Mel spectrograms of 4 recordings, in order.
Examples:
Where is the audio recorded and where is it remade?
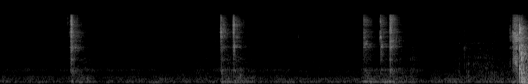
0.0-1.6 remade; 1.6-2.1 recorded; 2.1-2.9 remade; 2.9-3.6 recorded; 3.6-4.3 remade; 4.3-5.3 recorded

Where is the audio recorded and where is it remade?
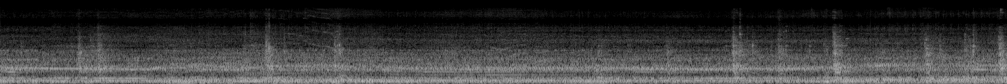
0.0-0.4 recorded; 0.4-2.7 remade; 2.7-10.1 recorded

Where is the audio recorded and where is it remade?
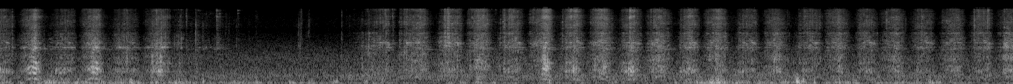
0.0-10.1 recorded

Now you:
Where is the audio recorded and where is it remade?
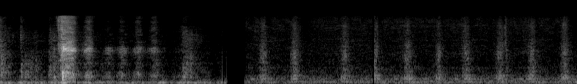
0.0-0.7 recorded; 0.7-2.7 remade; 2.7-5.8 recorded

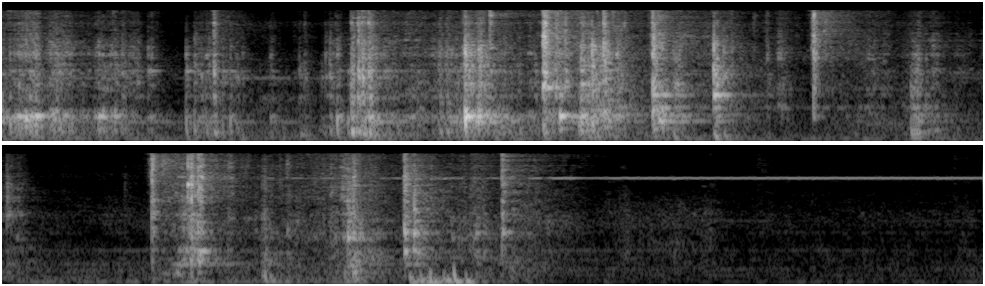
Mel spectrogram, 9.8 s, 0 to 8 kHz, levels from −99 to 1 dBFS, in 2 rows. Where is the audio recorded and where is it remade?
0.0-6.2 remade; 6.2-6.8 recorded; 6.8-9.8 remade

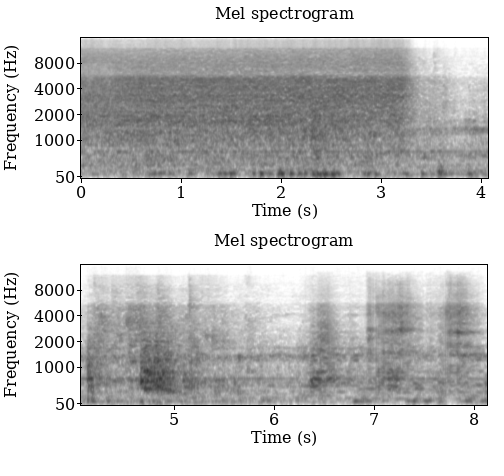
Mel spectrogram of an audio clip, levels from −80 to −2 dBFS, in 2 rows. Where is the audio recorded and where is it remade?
0.0-6.3 recorded; 6.3-8.1 remade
